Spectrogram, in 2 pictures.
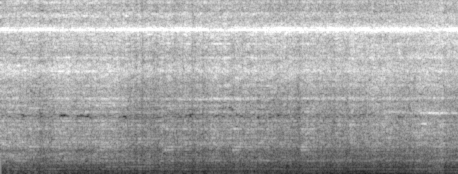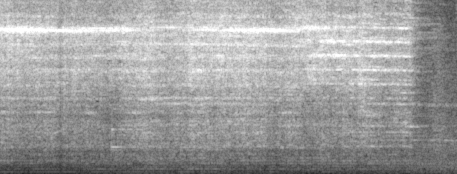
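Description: BNSF freight train's diesel locomotives passing close by at speed: a rushing rail roar with a steady high-pitched wheel squeal, which drops off sharply just before the end.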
